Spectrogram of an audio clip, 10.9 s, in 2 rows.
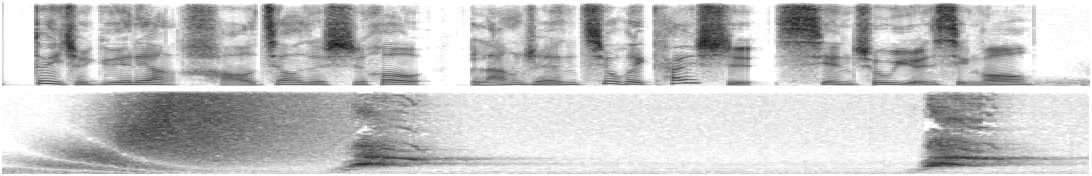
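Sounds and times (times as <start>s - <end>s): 
speech: 0.0s - 6.2s
rising airy whoosh: 4.7s - 8.1s
fox calling with sharp harsh bark-like shrieks: 10.0s - 10.8s.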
